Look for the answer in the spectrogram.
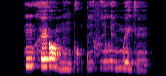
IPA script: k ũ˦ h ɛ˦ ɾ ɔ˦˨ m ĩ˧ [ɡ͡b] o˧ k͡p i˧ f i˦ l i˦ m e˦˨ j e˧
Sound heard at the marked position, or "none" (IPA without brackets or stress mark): ɡ͡b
